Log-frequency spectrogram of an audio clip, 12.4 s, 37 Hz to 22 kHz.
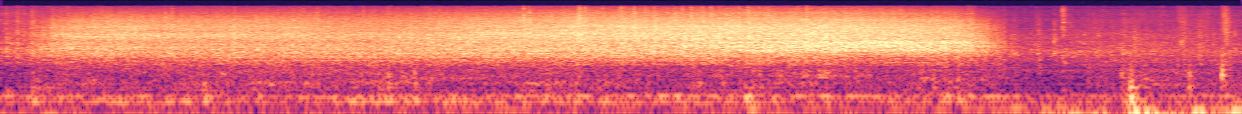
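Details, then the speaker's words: TT:120 model train on glued track: loud even hiss and rumble while running, stopping when it halts; owner suspects hardened glue under track creates hard surface, possibly the TT wheels; excessive running noise. "quite loud it's really noisy and I'm confident it's just where like I say it's everything's glued and obviously the glue goes hard and it creates a hard surface"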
